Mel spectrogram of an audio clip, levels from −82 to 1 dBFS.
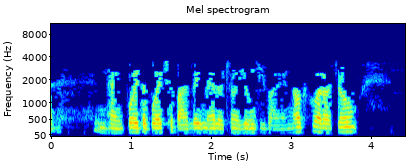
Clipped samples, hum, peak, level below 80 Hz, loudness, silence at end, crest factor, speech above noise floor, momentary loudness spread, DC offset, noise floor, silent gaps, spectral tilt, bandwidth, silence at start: under 0.1%; none; -10 dBFS; -80 dBFS; -29 LUFS; 0.35 s; 20 dB; 22 dB; 11 LU; under 0.1%; -51 dBFS; none; -10.5 dB/octave; 3.7 kHz; 0 s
